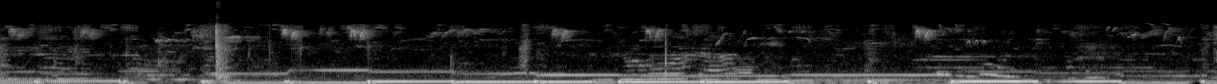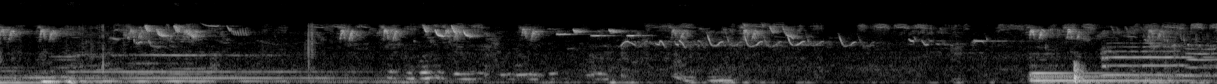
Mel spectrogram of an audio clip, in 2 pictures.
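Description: Birds sing and chirp throughout in Zakarpattia, Ukraine, with bright overlapping calls and trills, some close and loud, over a low steady background hum.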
